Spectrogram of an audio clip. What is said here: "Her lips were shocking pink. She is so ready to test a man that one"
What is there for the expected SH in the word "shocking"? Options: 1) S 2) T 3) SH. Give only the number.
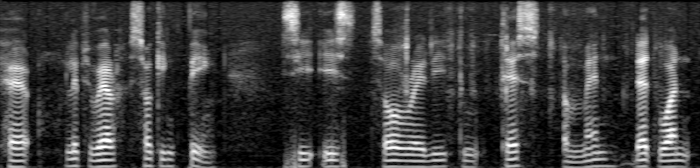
1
